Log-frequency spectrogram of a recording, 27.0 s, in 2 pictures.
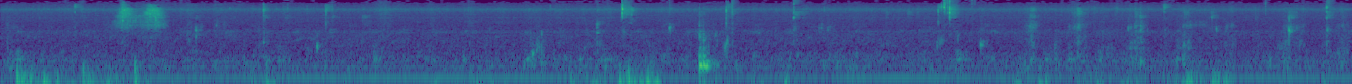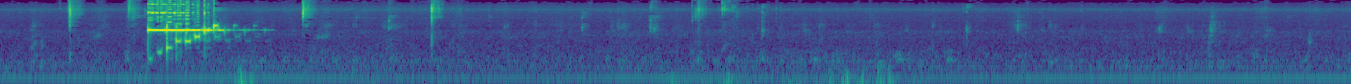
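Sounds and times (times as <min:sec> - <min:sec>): chewing cookies: 0:01.7 - 0:15.0, 0:16.4 - 0:27.0
high-pitched tone: 0:15.0 - 0:16.2.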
